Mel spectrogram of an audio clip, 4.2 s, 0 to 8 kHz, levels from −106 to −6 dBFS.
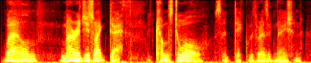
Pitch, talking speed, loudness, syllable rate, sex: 110 Hz, 190 wpm, -17 LUFS, 5.4 syllables/s, male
